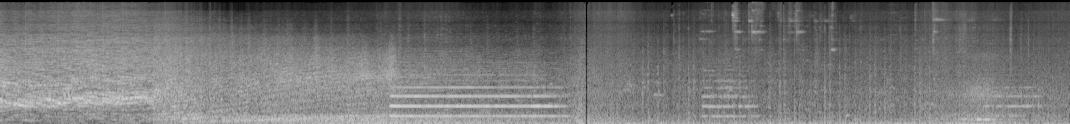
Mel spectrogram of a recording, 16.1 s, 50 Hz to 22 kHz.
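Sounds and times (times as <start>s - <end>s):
train rumbling: 0.0s - 16.0s
train horn blast: 5.7s - 8.8s, 10.5s - 11.6s, 14.1s - 16.0s
loud rushing noise: 13.8s - 16.0s.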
